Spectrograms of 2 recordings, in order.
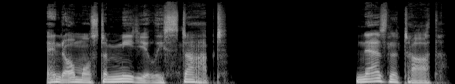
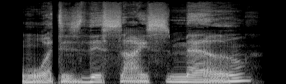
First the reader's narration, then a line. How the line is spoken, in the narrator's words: dragon rumbled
